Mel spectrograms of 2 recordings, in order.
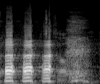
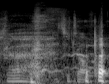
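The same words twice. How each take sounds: First: Louder, higher, exclaimed; emphatic exclaim. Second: Breathy half-laughed under the breath; laughing whisper. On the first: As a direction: throw it out loud as a real dilemma. Hard question, repeats it. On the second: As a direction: chuckle it out in a whisper. Hard question, sighs. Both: Real, not acted.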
